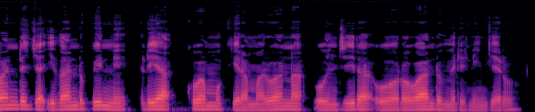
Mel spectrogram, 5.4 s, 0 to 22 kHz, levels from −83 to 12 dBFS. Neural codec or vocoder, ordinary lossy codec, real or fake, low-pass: none; none; real; none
